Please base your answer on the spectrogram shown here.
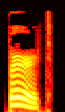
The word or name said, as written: burt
